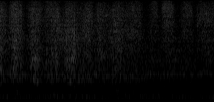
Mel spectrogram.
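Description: Faint, repeated scraping or rubbing strokes, several a second, over a low background hum.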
